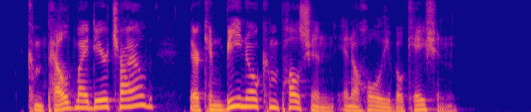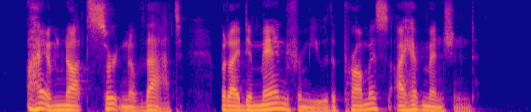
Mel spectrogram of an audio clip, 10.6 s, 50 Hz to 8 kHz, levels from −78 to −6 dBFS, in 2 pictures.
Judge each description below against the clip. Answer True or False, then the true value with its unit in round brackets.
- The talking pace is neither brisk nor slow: True (165 wpm)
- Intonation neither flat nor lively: False (6.6 semitones)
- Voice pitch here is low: True (115 Hz)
